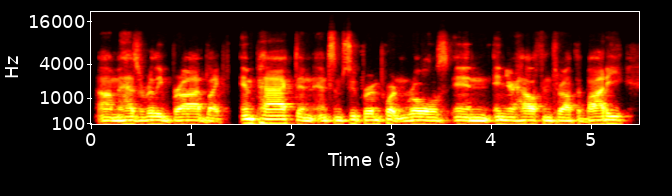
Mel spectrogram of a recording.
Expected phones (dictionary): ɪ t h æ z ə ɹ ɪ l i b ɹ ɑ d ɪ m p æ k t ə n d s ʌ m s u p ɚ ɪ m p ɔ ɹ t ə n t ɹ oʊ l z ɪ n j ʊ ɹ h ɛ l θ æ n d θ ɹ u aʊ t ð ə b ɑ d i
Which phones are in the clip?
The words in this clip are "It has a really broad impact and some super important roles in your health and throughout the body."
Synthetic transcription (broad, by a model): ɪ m h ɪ z ə ɹ ɪ l i b ɹ ɑ d ɪ m p æ k t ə n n s ʌ m s u p ɚ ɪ m p ɔ ɹ t n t ɹ oʊ l z ɪ n j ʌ ɹ h ɛ l θ n θ ɹ u aʊ t ð ə b ɑ d i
